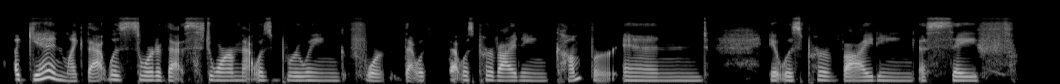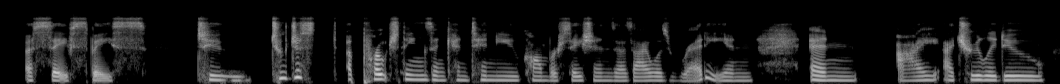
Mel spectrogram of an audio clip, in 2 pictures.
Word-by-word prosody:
again, 230 +3 +5
like, 165 0 -2
that 230 - +3
was 215 -2 +2
sort 195 -2 +2
of 190 -1 0
that 185 - +2
storm 190 -1 +1
that 185 - +1
was 190 0 -1
brewing 185 -2 -4
for 170 -2 -1 0.2
that - - +1
was 185 - -1 0.2
that - - +4
was 200 -1 0
providing 180 -3 0
comfort 270 +2 -3
and 175 -1 -4 0.6
it 95 - +1
was 180 0 +3
providing 180 - -1
a - - -2
safe 180 -1 0 0.7
a - - +2
safe 90 -1 +3
space 95 -1 0 0.5
to 190 -4 +2 0.2
to 285 - +7
just 325 +2 +4 0.3
approach 235 -1 +4
things 215 -2 0
and 195 -1 -2
continue 195 -1 -3
conversations 185 -1 -1
as 175 0 -5
I 175 0 0
was 180 0 -3
ready, 180 - -3
and 175 +1 -8 0.6
and 190 -2 +2 0.4
I 190 +3 -1
I - - 0
truly 200 0 +5
do 195 -1 +2
185 Hz, 125 wpm, -25 LUFS, 180-200 Hz, 0.7 s, to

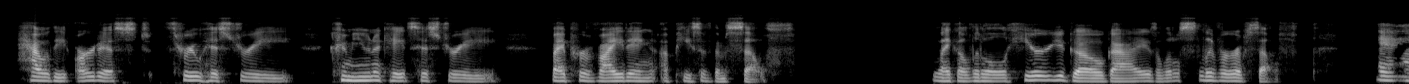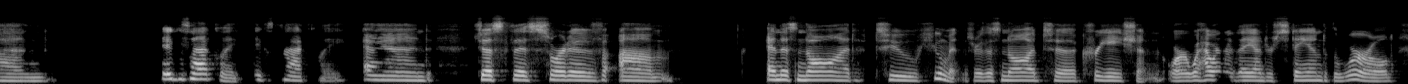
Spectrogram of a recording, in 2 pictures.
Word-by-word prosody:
how 180 -3 +3
the 160 -1 -4
artist, 165 - -1 0.2
through 190 -2 +1
history, 155 -2 -4 0.4
communicates 180 -3 0
history 155 -5 -4 0.5
by 160 - +5
providing 155 -1 0
a 160 - -7
piece 145 -1 -5
of 155 -3 -9
themself. 135 -1 -3 1.4
Like, 155 -2 -1
a 155 - 0
little, 155 -1 -1
"Here 195 +7 -1
you 200 0 -1
go, 145 -4 +3
guys." 145 +2 0
A - - -6
little 155 +4 -6
sliver 170 -5 0
of 150 - -1
self. - - -7 0.8
And 170 -4 -2 1.1
Exactly, 240 - +3
exactly. 190 -2 -6 0.2
And 195 -3 0 0.4
just 210 -1 +7
this 200 -2 +4
sort 205 -1 +4
of, 185 -3 +2
um 175 -3 +1 0.9
and 210 0 +5
this 210 0 +4
nod 200 -3 +3
to 195 -4 -1
humans 215 - -3
or 175 -1 -3
this 175 +1 -3
nod 185 -2 +1
to 170 -3 -2
creation 180 - -2
or 170 0 +2
wa 190 - +1
however 205 +1 +4 0.2
they 185 0 +1
understand 185 +2 -1
the 165 - -7
world, 165 -6 0
175 Hz, 110 wpm, -23 LUFS, 160-195 Hz, 1.4 s, just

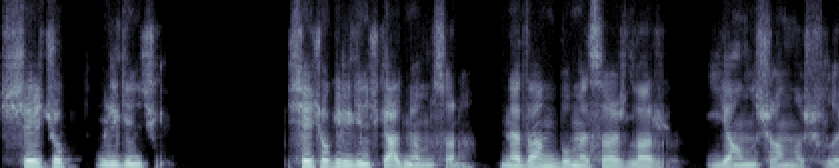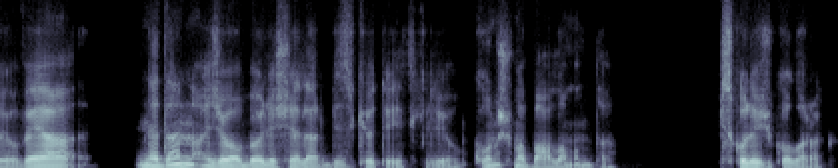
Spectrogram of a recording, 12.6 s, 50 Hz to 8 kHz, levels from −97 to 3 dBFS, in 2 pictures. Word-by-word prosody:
Şey 155 +1 +5
çok 170 +1 +2 0.2
ilginç 130 +4 +2 1.0
şey 150 - +6
çok 160 0 +2
ilginç 145 -1 +3
gelmiyor 125 -1 +3
mu 85 0 -4
sana? 100 +6 -8 0.2
Neden 150 +10 +1
bu 135 - +2
mesajlar 100 -2 0 0.3
yanlış 90 0 -2
anlaşılıyor 80 -1 -7
veya 100 +2 +3 0.5
neden 130 +8 +2
acaba 105 -6 +1
böyle 95 -1 +1
şeyler 90 -3 -4
bizi 85 0 -11
kötü - - -7
etkiliyor - - -11
konuşma 90 -3 -4
bağlamında - - -8 0.8
psikolojik 90 -1 0
olarak? - - -6
100 Hz, 125 wpm, -25 LUFS, 90-145 Hz, 1.0 s, şey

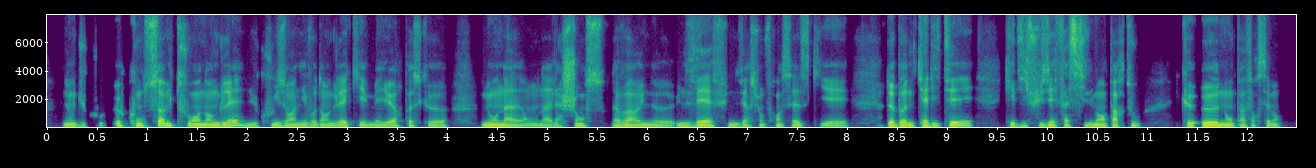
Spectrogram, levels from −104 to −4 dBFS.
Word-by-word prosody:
donc 100 -4 +1
du 90 - -9
coup, 135 +9 -16
eux, - - +4
consomment 135 +1 +3
tout 125 0 -2
en 115 -1 +5
anglais, 105 +9 +4
du 110 - -5
coup, 120 - -5
ils 100 -3 -1
ont - - +1
un - - -1
niveau 90 0 -3
d'anglais 90 +4 0
qui 105 -2 -4
est - - -3
meilleur. 90 +7 -1
Parce - - -5
que 90 -3 -3 0.3
nous, 100 +1 +3
on 95 -2 +4
a 80 -2 0
on 75 +2 -5
a 80 0 -3
la 80 - -7
chance 120 +6 -2
d'avoir 95 -1 +1
une, 90 -2 0
heu, 80 -2 -3
une 95 -2 -1
VF, 105 +4 +2
une 90 -2 -2
version 95 +3 -5
française 100 +1 -5
qui 80 0 -6
est 75 -2 -4 0.4
de 95 - +8
bonne 95 -1 +4
qualité, 115 - +2 0.3
qui - - 0
est - - -5
diffusée 95 +2 -2
facilement 95 0 0
partout 130 +9 -3 0.4
qu'eux 120 0 +6
n'ont 100 -4 +4
pas 95 - -4
forcément. 100 -2 -6
95 Hz, 235 wpm, -23 LUFS, 90-110 Hz, 0.4 s, de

